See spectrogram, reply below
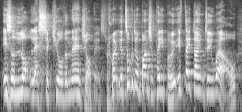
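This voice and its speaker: High-voiced male comic, studio hall. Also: very animated, fairly quick. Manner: conversational, tags lines with "right?". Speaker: stand-up comedian. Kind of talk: stand-up routine. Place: TV studio stage before a live audience.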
